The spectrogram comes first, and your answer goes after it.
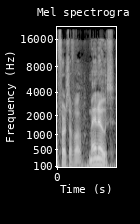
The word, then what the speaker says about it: Maynooth: are here in Maine how is the correct pronunciation first of all menos menus so the why you would eliminate it well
